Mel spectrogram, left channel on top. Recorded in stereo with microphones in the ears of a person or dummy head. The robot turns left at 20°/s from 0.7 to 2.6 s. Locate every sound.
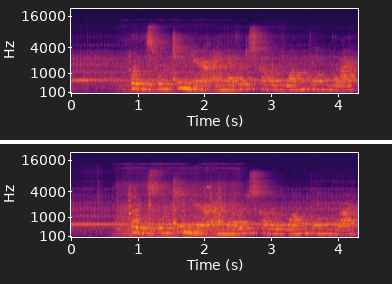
0.9 s a woman speaking: 70° left, 0.8 m; by 4.2 s 35° left, 0.8 m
